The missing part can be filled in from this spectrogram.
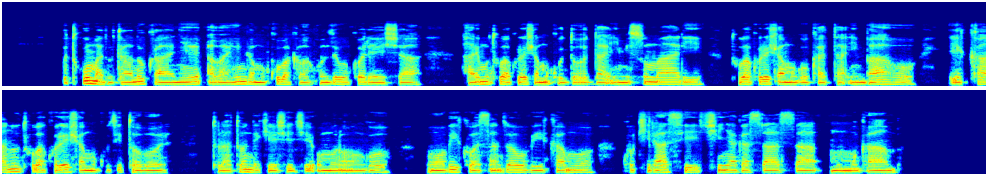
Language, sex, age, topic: Rundi, male, 25-35, education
